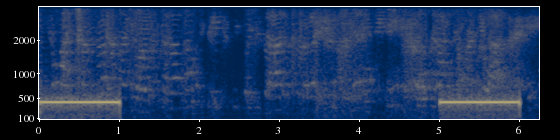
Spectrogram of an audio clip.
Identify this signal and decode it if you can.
Ringback tone (Europe, 425 Hz), with speech.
